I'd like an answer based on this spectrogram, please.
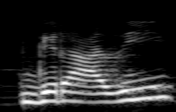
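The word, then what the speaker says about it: Grady: no estoy mal es gradi, pero se llaman, o sea, la pronunciación sería como gravy, algo así.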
